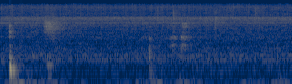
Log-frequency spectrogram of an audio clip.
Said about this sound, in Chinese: 小狼，别舔了，不是不舒服，舒服是舒服，但是我怕你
